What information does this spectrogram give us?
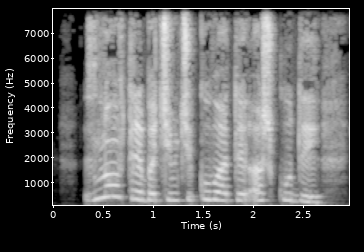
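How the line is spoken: Dwarf sighing. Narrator (Ukrainian): зітхнув карлик

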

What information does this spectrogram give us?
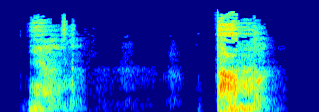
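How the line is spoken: Whispering. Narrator (Russian): прошептал

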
